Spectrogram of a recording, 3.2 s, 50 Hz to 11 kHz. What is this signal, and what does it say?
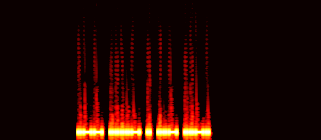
Morse code, heard as a keyed tone, about 44 wpm, 700 Hz. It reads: W4EUF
